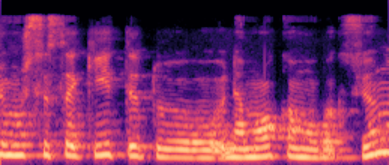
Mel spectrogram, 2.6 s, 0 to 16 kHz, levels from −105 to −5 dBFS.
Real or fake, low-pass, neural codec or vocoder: real; 10.8 kHz; none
